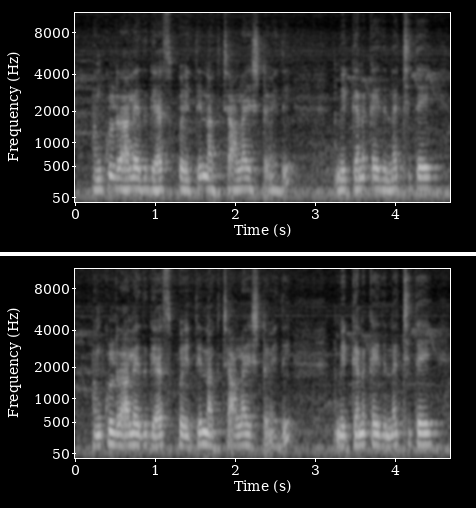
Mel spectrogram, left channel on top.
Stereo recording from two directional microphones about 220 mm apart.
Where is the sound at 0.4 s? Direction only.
40° right (ahead or behind).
